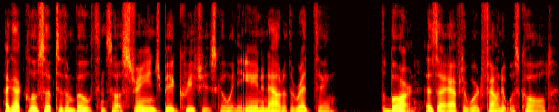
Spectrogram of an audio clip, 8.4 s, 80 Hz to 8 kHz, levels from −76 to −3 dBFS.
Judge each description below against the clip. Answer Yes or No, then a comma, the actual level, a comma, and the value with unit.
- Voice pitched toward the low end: Yes, very low, 90 Hz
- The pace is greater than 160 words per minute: Yes, average, 200 wpm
